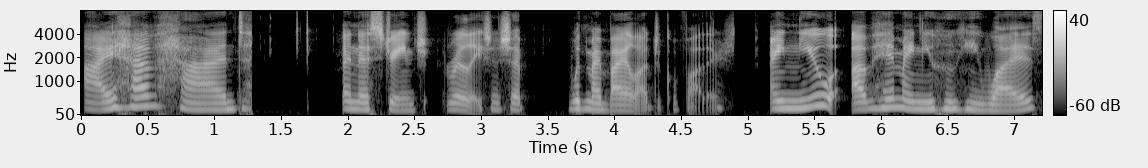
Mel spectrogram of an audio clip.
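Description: Speaking at a moderate pace with a Texan accent, a woman has a medium pitch and ordinary pitch variation. The sound is dry and close with no echo, and the background is quiet. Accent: Texan American English. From Texas, San Antonio. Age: 20s. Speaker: podcast co-host. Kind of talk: casual chat. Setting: home studio.

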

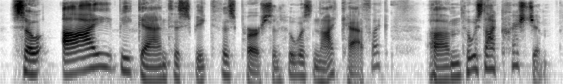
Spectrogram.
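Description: A man's vocal fry and very wide pitch swings at a moderate pace, in a very clean recording with a silent background. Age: 60s. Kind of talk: radio interview. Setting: studio.

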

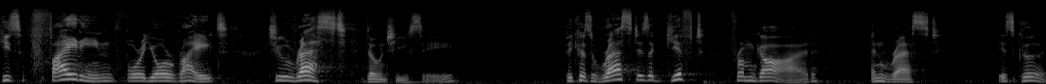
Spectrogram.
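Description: Speaking very slowly with long, frequent pauses, a man with a fairly high pitch and vocal fry swings very widely in pitch. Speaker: pastor. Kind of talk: sermon. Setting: church.

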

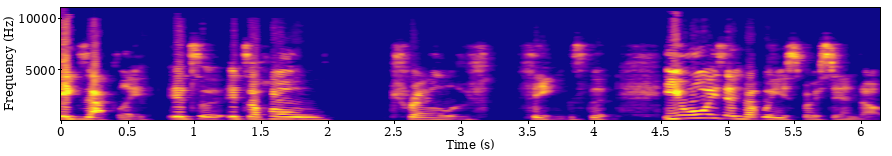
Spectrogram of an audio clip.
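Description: Speaking with an Australian accent, a woman uses a medium pitch and lively intonation at a moderate pace. Her loudness swings widely. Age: 30s. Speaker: professional wrestler. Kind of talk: casual interview. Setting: remote interview.

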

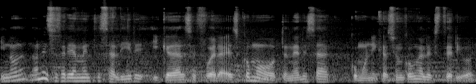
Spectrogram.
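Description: Noticeable background noise sits under a man talking at a very fast pace with very wide pitch swings. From Guatemala. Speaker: actor. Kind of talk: interview conversation.

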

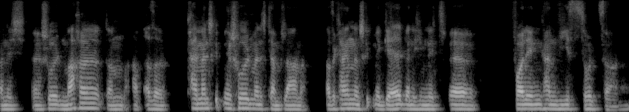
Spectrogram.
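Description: Medium in pitch, a man's voice has a dark, mellow tone and monotone, flat intonation. He speaks at a very fast pace. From northern Germany, Lüneburg Heath. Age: 20s. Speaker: chef and restaurant owner. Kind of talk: casual interview.

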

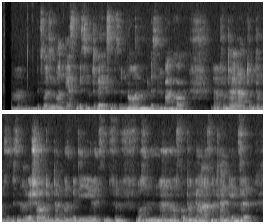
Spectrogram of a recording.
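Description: Through noticeable background noise and audible room echo, a man speaks at a fairly high pitch. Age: 30s. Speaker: vegan family congress organizer. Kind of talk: interview. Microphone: poor recording quality.

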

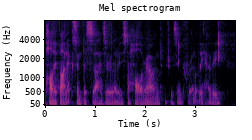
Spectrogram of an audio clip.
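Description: Here a man with an American accent talks at a very fast pace, his pitch very deep and low. He sounds somewhat breathy, with fairly even intonation. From Southern California (La Jolla). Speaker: neuroscientist and professor. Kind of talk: casual chat while cooking. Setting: home kitchen.

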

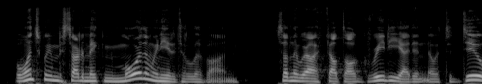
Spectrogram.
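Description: A man talks at a very fast pace in a New England accent, fairly high in pitch with ordinary pitch variation. The recording is very clean, with a silent background. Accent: American English, New England. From US Northeast, Connecticut (West Hartford). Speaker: author. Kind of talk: interview.

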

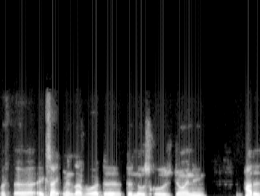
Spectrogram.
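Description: Speaking at a fairly quick pace, a man with a slight East Coast US accent keeps his intonation fairly even. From Philadelphia. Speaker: college conference staffer. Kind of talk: casual interview.

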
